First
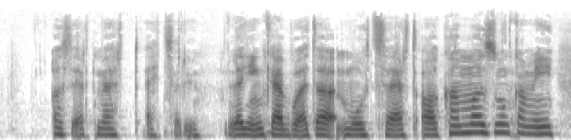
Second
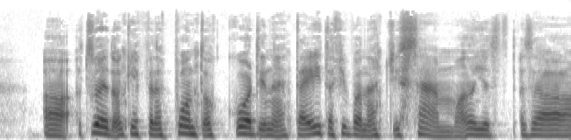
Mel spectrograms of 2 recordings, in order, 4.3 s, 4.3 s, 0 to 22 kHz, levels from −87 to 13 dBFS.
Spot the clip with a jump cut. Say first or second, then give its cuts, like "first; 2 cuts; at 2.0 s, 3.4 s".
first; 2 cuts; at 2.2 s, 2.5 s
